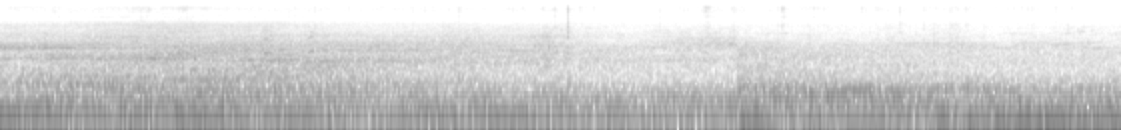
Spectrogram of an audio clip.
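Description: Steady low outdoor rumble, like distant road traffic.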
